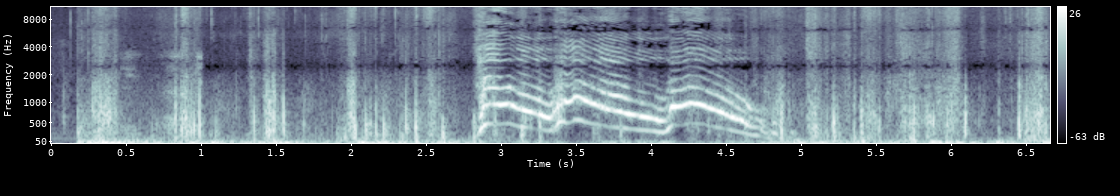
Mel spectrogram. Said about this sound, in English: Walking through the snow to flush a rabbit. Why? It is the sport of falconry.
